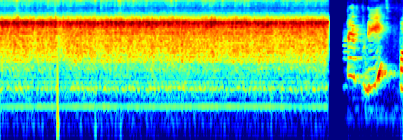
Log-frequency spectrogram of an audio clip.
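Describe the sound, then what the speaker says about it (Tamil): Electric mixer grinder whirring loudly and steadily as it powders roasted dry ginger and coriander seeds for coffee powder, then cutting off abruptly near the end, followed by brief speech. "இப்போ வறுத்த எல்லாத்தையும் நான் மிக்ஸி ஜாரில் போட்டு இதை வந்துட்டு நம்ம பவுடர் பண்ணி எடுத்துக்கலாம்."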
